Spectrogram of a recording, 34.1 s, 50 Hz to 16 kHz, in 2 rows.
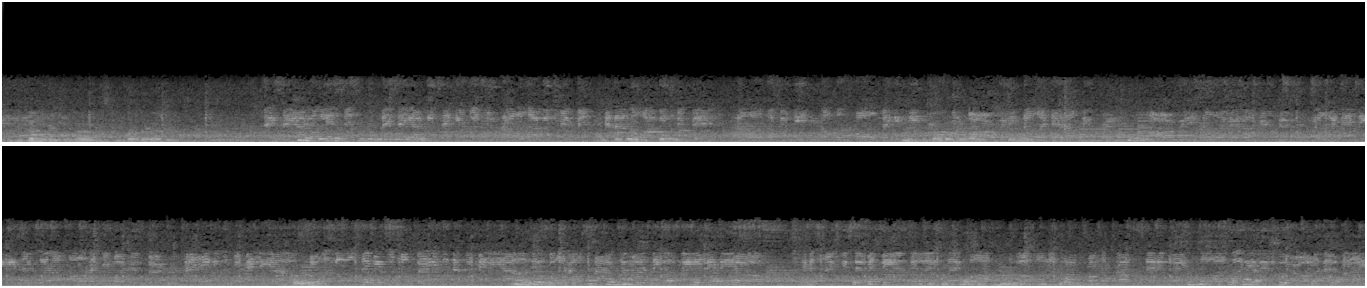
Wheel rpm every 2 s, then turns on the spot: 0, 0, 0, 0, 0, 0, 0, 0, 0, 0, 0, 0, 0, 0, 0, 0, 0.
none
